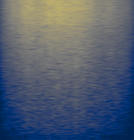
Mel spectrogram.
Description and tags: Flying Bug
An insect flying made from rustling leaves in Adobe Audition.
Wings, buzz, Bug, Voando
